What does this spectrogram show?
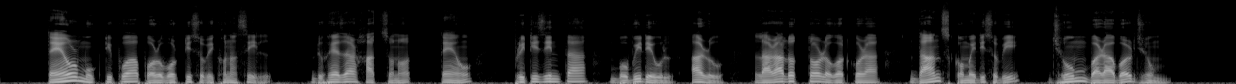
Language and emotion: Assamese, neutral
